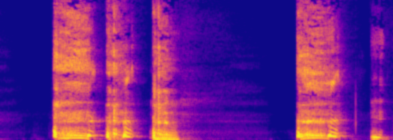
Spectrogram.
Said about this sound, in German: Grippe doch noch nicht ganz vorbei. So. So, frei, frei gehustet.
